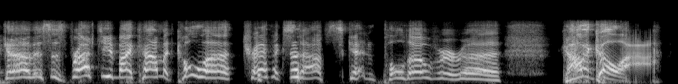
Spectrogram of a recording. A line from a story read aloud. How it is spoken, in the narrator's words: Tim's going to scream out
